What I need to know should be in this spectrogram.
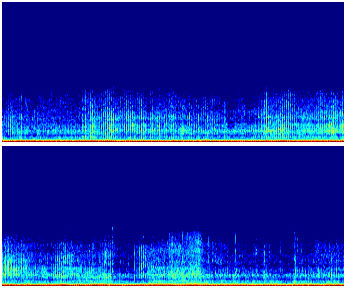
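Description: An engine rumbles steadily close by as a quad bike drives along.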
